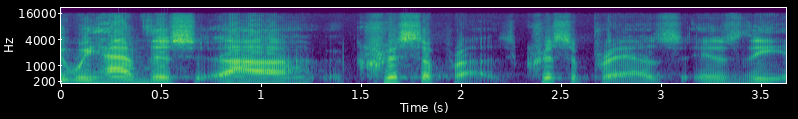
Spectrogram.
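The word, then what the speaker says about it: chrysoprase: the it's how this I know it doesn't look like that but from all that I have learned and how the dictionary divides the word that's how it's pronounced and uh this only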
